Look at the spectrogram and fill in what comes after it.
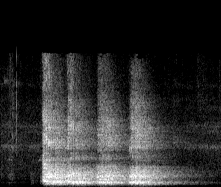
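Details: Pit Bull puppy at play letting out a loud, rough bark sequence: three or four quick, rasping yaps run together over about one and a half seconds, fading into a trailing growly tail.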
